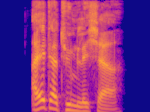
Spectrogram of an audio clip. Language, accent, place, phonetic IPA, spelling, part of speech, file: German, Germany, Berlin, [ˈaltɐˌtyːmlɪçɐ], altertümlicher, adjective, De-altertümlicher.ogg
- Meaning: inflection of altertümlich: 1. strong/mixed nominative masculine singular 2. strong genitive/dative feminine singular 3. strong genitive plural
